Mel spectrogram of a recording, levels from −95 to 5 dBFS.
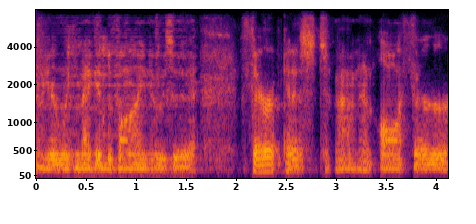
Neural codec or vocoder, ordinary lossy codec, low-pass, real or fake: vocoder, 22.05 kHz, 80 mel bands, HiFi-GAN; Opus, 32 kbps; 7.2 kHz; fake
